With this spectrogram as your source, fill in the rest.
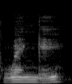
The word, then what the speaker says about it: wenge: someone say it, you might be tempted to pronounce it as wenge. It's not wenge, it's wenge.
